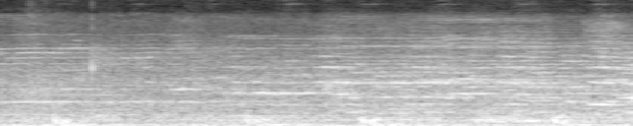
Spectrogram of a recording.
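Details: Music plays over a few quiet spoken words and soft background noise, with no animal voice audible.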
